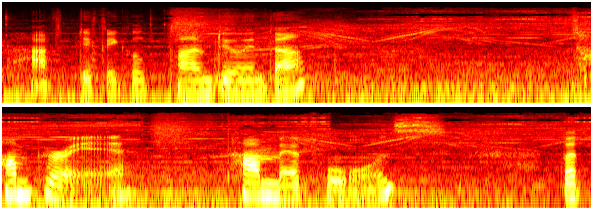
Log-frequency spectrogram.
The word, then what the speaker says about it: Tampere: difficult time doing that Tampere combat wounds but Tom Barrett anyways is of course the correct way to say that this isn't gonna be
